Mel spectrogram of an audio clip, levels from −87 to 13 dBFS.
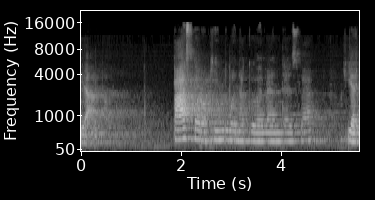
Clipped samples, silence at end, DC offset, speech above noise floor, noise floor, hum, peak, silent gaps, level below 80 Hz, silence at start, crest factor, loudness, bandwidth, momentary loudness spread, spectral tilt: under 0.1%; 0 s; under 0.1%; 25 dB; -47 dBFS; none; -2 dBFS; none; -68 dBFS; 0 s; 22 dB; -22 LUFS; 16.5 kHz; 26 LU; -3.5 dB/octave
